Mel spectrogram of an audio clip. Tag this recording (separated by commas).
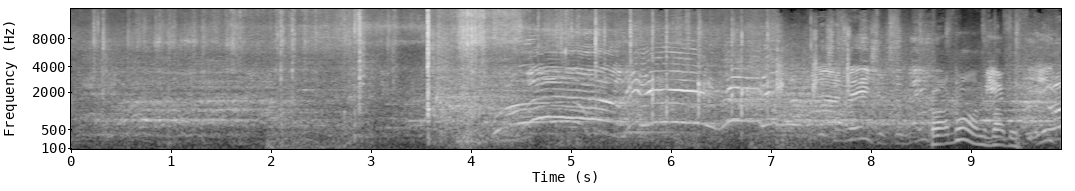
Speech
